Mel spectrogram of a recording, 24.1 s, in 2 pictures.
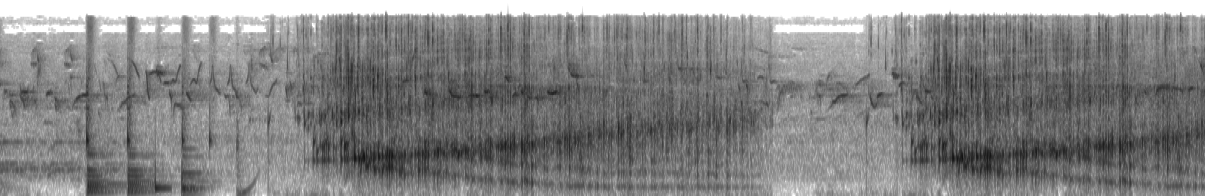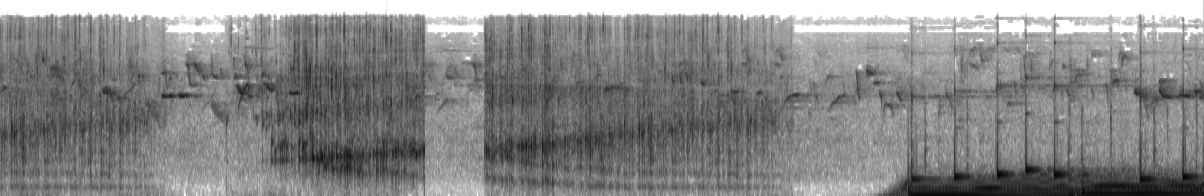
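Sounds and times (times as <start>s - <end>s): bird chirp: 0.0s - 3.2s, 19.3s - 24.0s
water pouring and splashing: 2.5s - 7.7s, 8.7s - 13.7s, 14.3s - 20.0s.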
